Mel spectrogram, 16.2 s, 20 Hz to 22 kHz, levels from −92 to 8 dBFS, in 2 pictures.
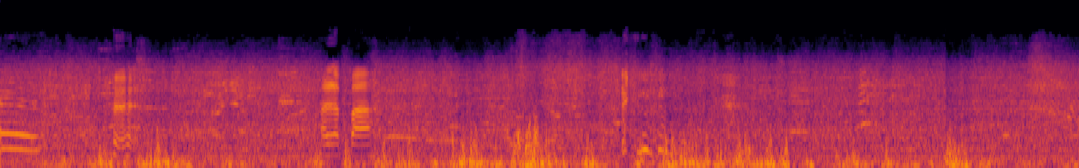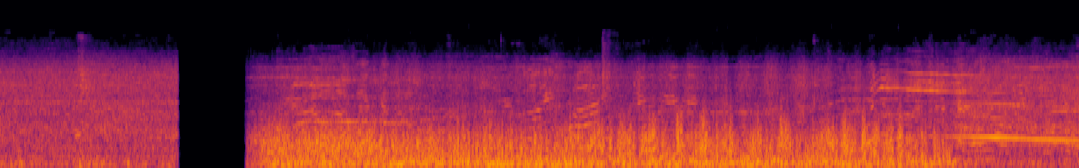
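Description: A dull, band-limited sound runs through the whole recording. The top end is missing, and upper detail flickers in and out. What remains has a gurgling, granular roughness. This is the signature of MP2 compression. The encoder, likely MPEG Layer II at a rate in the region of 80 kbps, has too few bits to spread across its 32 sub-bands. It switches whole upper bands off from moment to moment and quantises the surviving ones coarsely, which is plainly audible here. Between 13.17 and 13.51 s a brief burst of bubbling, squelchy chirps sits on top of the audio, like mud boiling for about a third of a second. That is DAB burbling. Bit errors at a rate of a small fraction of a percent slipped past error correction into the MP2 data. Corrupted samples then put short blips of noise into individual sub-bands, frame after frame, across the whole span.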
